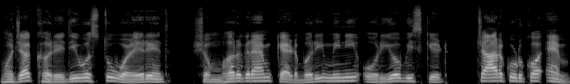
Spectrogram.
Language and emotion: Goan Konkani, neutral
